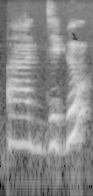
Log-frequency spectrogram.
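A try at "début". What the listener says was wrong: Только де твердое, дебю.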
